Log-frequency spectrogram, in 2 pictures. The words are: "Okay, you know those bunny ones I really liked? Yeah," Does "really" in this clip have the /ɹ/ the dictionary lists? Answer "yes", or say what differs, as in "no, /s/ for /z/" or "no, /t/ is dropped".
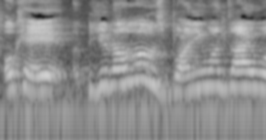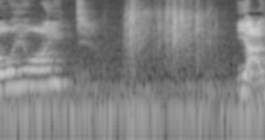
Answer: no, /w/ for /ɹ/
